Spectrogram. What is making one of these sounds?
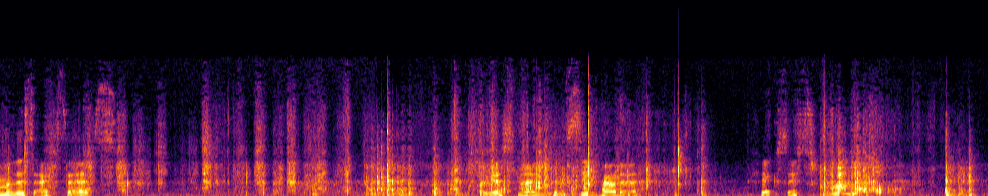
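A plastic sheet crinkles and rustles in hands.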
